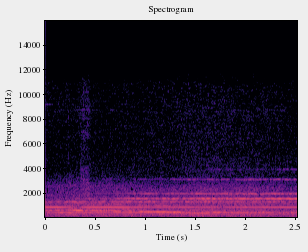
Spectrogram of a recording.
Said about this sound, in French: En contemplant ce glacier, je ne vois qu'une immensité paisible. Il y a juste le son du vent.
